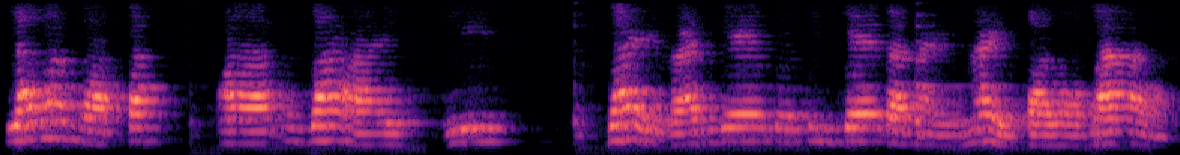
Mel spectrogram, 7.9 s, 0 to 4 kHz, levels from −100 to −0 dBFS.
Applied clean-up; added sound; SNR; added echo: neural mask model DeepFilterNet 3.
